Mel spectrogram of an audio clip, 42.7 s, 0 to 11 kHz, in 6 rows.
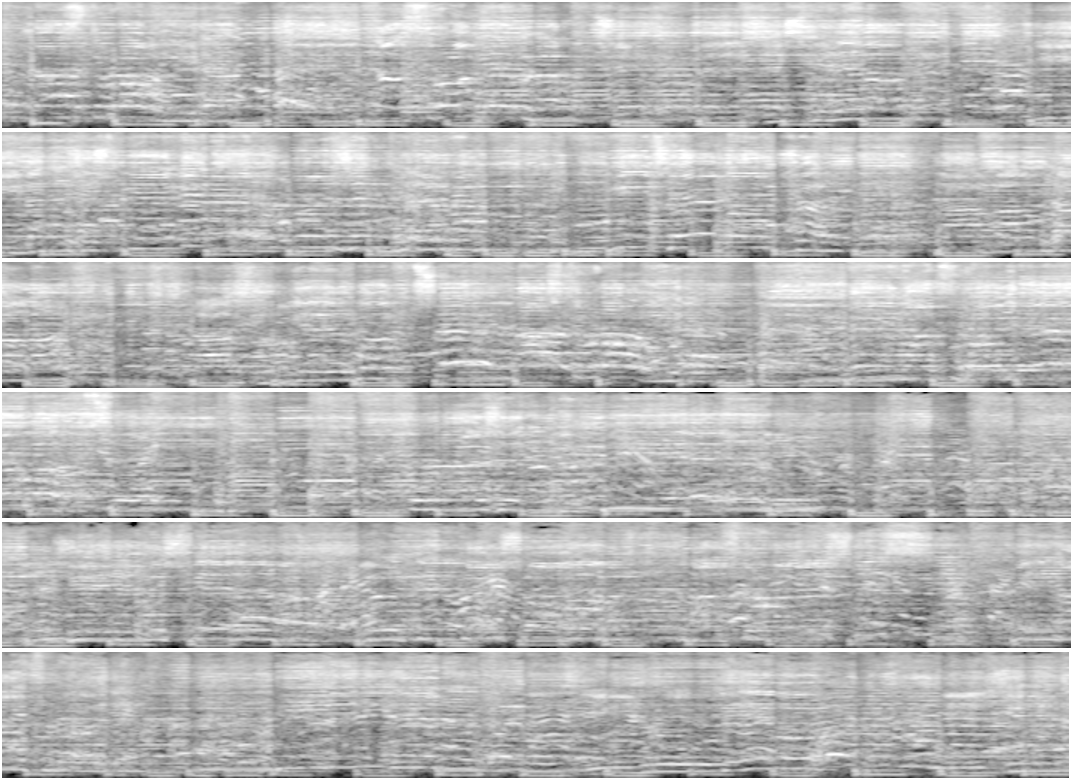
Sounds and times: Funk: 0.0 - 42.7.

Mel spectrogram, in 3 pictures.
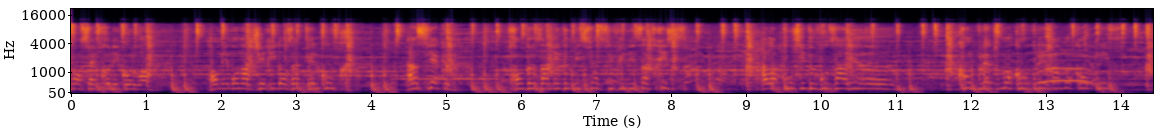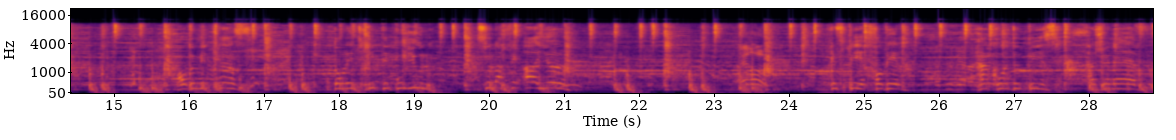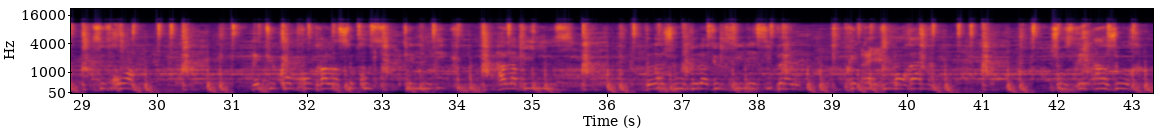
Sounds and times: Music: 0.0 - 43.2
Speech: 23.4 - 23.7, 39.2 - 40.2.

